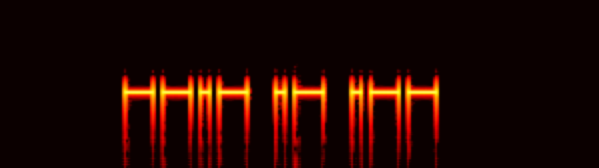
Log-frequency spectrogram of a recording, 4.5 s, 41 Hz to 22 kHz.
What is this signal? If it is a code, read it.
Morse code, heard as a keyed tone, about 17 wpm, 700 Hz. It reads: QAW
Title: USA Call Sign Postfixes - 3 Letters 17wpm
